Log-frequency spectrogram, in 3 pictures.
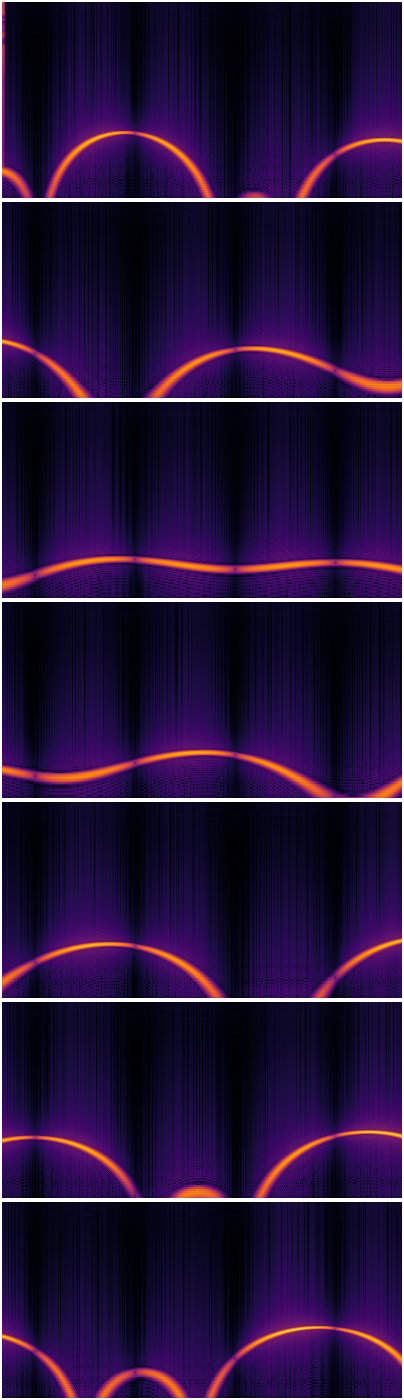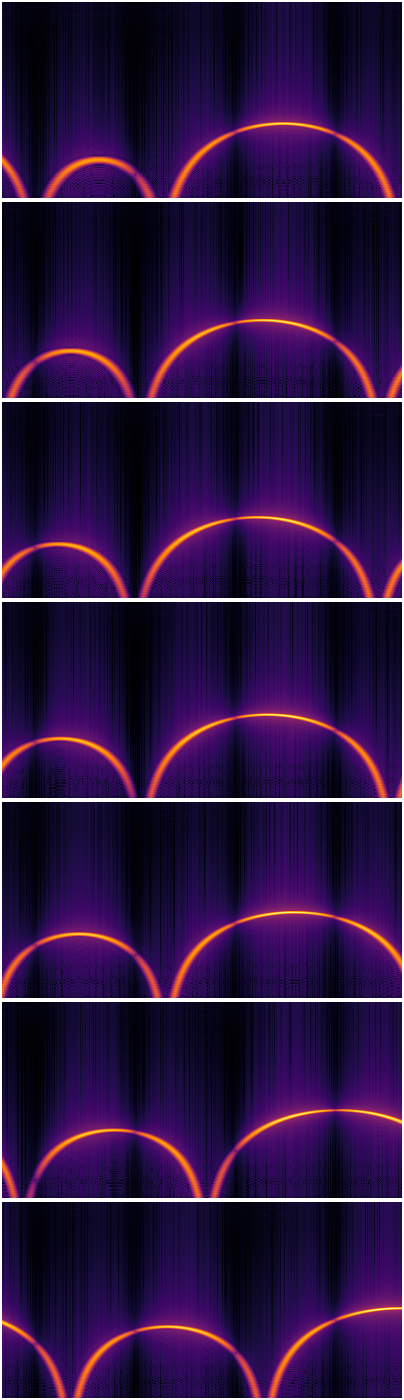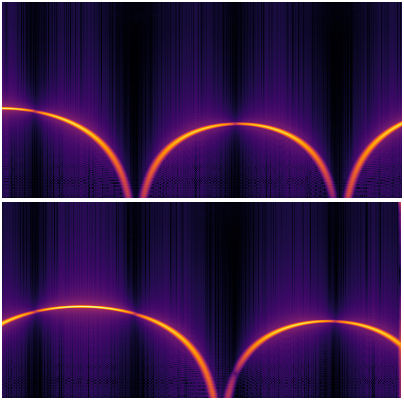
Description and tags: happy computer
This one actually was an accident. It's like what a baby computer would do if it wanted to babble.
The sound gets higher and higher but basically repeats after some time. (at first, it doesn't)
accident, happy, sinodial, joy, babble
